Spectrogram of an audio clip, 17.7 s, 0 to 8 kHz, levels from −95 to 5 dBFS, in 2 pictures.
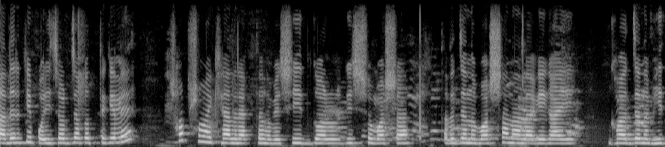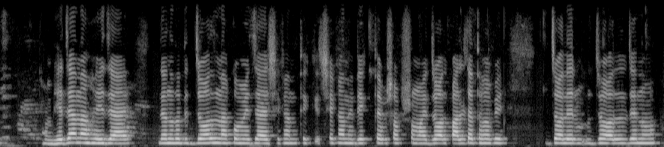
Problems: constant background noise, continuous background conversations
